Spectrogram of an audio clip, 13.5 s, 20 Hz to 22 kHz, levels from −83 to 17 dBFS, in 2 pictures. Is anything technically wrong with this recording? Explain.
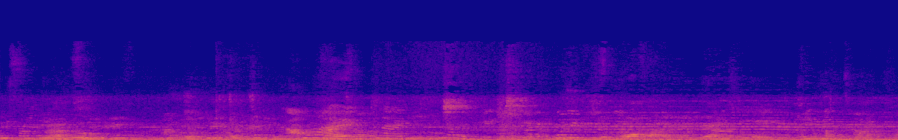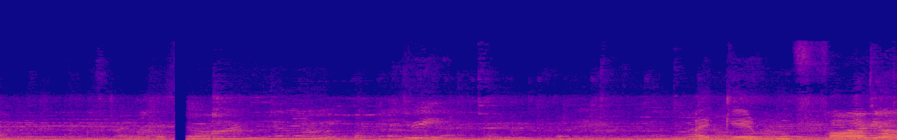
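No, nothing technically wrong turns up anywhere in this audio.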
